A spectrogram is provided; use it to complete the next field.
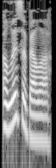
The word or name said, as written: elizabella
